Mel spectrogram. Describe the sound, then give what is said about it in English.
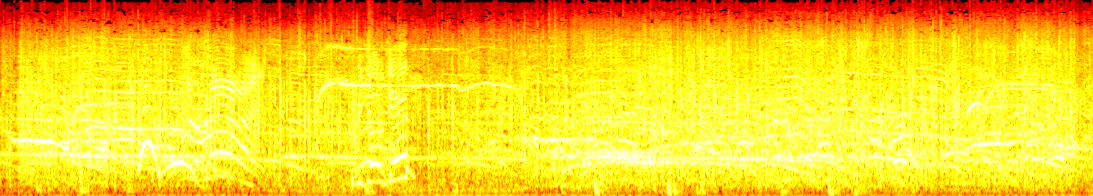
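Applause and cheering from a crowd gathered at a yacht club, where a motorboat has crashed onto the first floor, with two people clapping together. Loud and sustained throughout, dense clapping mixes with many overlapping voices shouting and whooping. “Zed and Sweet Chuck applaud together.”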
